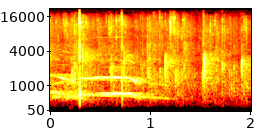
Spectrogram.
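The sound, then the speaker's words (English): Scattered audience applause for the worship band, fairly faint, with individual claps popping out irregularly over a soft sustained tone and some background voice. “Can we give the worship band a round of applause, please?”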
